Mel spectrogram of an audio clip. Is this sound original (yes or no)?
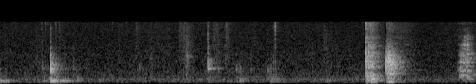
yes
